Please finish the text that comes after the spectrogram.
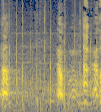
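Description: A dog barks several times in quick, uneven bursts, loud, with brief pauses between the sharp yaps and no one talking.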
